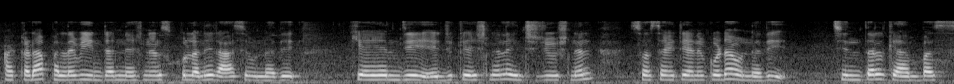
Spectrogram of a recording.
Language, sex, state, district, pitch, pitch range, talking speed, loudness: Telugu, female, Andhra Pradesh, Annamaya, 210 Hz, 195-220 Hz, 105 wpm, -16 LUFS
